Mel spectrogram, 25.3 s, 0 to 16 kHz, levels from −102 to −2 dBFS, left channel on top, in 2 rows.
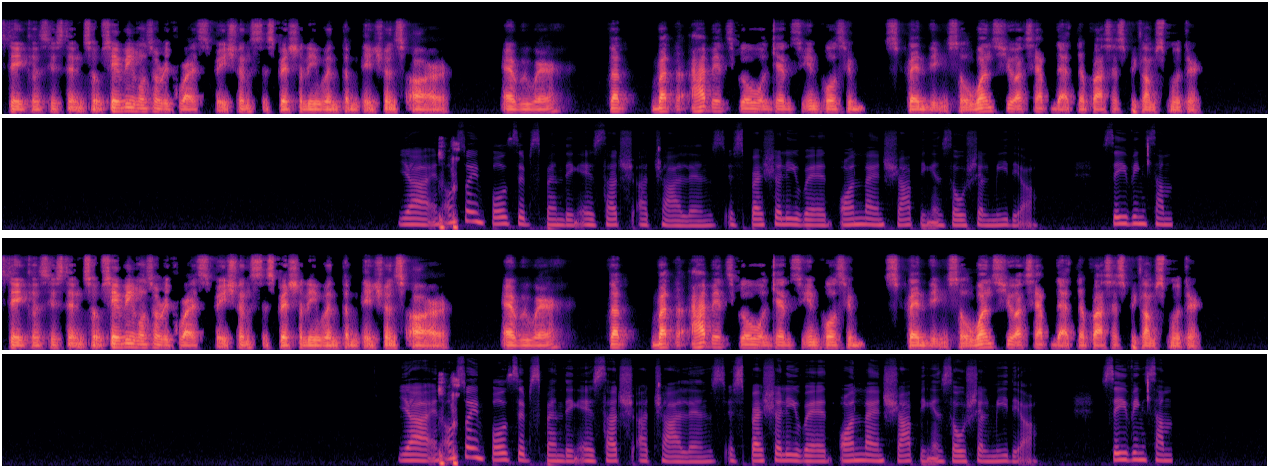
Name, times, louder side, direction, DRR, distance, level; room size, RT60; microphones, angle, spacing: voice 1, 0.0-4.5 5.0-5.6 6.1-12.0, right 2 dB, 25° right, 2.1 m, -32 dB
voice 2, 16.6-23.0 23.8-24.4, right 2 dB, 45° right, 7.9 m, -47 dB
head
